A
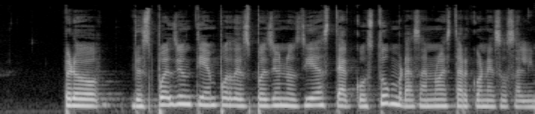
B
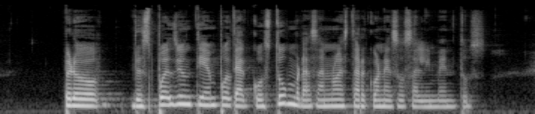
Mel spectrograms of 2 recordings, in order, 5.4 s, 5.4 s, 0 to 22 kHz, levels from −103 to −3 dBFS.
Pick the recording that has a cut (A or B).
B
